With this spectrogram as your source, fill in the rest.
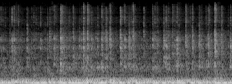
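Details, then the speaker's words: Stock 440 Mopar big block from a camper, in a Chevy K10, with the biggest cam that fits: rough, uneven rev with choppy, stumbling firing pulses. Misfiring a little, suspected from plug wires with bad spots, made worse by handling; new wires planned. It ran okay when brought in. "It is misfiring a little bit. Like I said, we need to get new plugs. Or new wires, I mean."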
